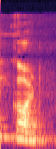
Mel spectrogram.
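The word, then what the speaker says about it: curd: आपको बोलना है कर्ड। कर्ड। ठीक है? र को साइलेंट रखना है।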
